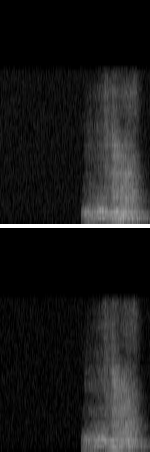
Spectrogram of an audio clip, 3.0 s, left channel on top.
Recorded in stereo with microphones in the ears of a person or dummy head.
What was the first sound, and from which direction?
A zipper, 30° right (ahead or behind).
